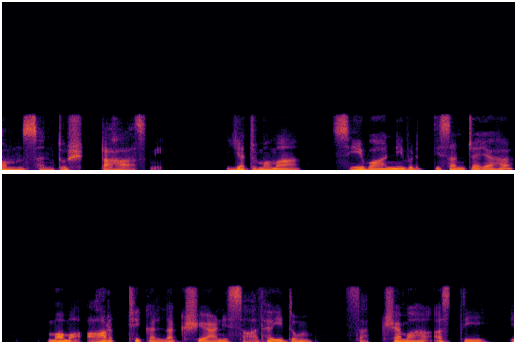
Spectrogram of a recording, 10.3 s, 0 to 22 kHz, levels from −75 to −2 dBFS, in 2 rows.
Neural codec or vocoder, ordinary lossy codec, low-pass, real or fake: codec, 16 kHz, 0.8 kbps, ZipCodec; none; 7.2 kHz; fake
